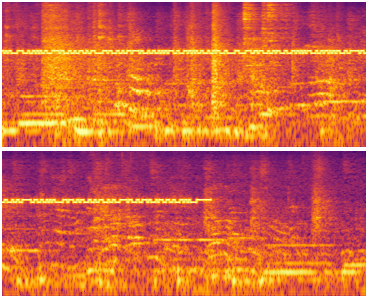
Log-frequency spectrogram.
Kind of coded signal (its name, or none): RTTY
